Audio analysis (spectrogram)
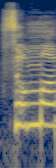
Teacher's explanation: ثم میں میم مشدد ہونے کی وجہ سے ہم غنہ کریں گے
